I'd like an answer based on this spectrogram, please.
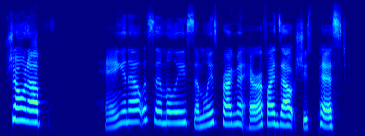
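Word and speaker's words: Semele: the Ian dress so simile okay Emily with an S at the front of it so Zeus and simile and now DJ do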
